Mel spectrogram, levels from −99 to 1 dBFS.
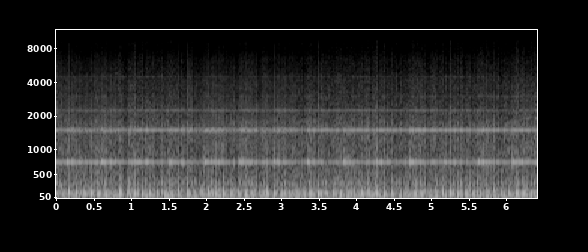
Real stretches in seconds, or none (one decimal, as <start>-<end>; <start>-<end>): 0.8-1.7; 3.2-6.4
